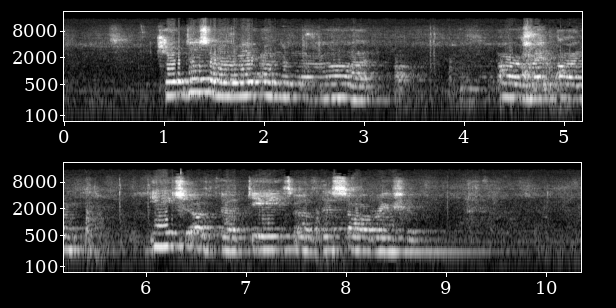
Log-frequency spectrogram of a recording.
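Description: A children's choir sings together in an echoing hall.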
